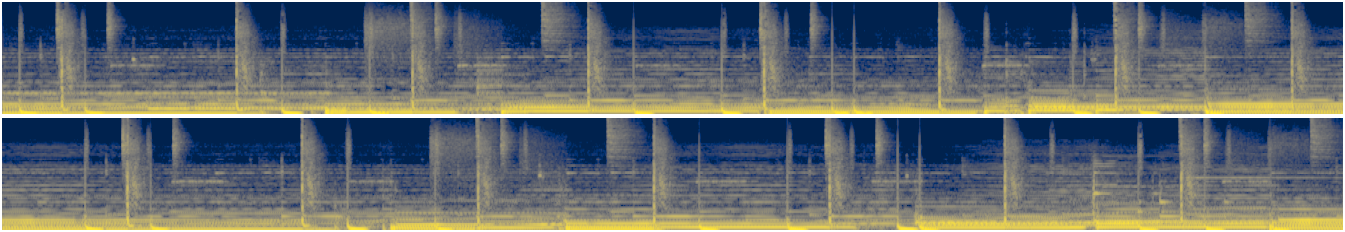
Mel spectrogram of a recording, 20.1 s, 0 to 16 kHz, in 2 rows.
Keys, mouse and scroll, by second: 2.7-6.5 ctrl+shift+drag, 7.6 click, 8.5-10.0 drag, 10.1-10.4 ctrl+scroll up 2, 11.0-13.5 ctrl+drag, 13.5 space, 14.1 click, 15.0 shift+click, 16.0 ctrl+shift+click, 17.1 ctrl+space, 17.6 ctrl+click, 19.8 ctrl+shift+click.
